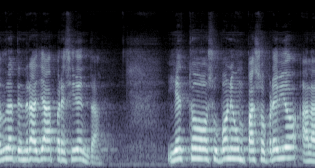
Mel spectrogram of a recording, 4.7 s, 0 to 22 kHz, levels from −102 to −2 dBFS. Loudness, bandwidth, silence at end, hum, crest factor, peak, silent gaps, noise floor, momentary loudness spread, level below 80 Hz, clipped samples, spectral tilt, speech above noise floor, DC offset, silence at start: -15 LUFS; 6.8 kHz; 0 s; none; 14 dB; -2 dBFS; none; -47 dBFS; 8 LU; -66 dBFS; under 0.1%; -6.5 dB/octave; 32 dB; under 0.1%; 0 s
